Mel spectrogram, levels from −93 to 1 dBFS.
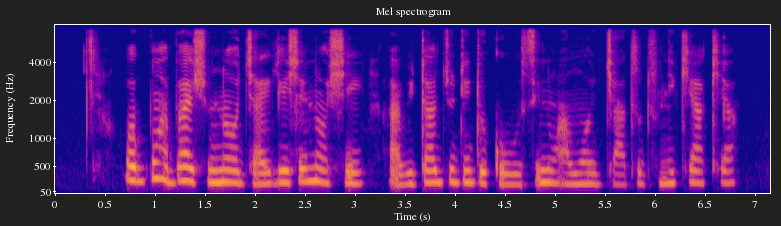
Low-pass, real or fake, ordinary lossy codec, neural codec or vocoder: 7.2 kHz; fake; none; vocoder, 44.1 kHz, 80 mel bands, Vocos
